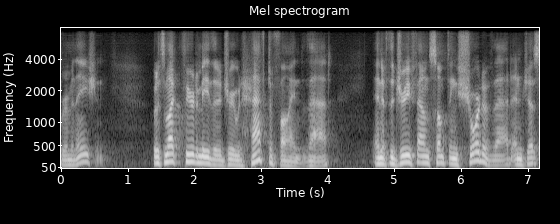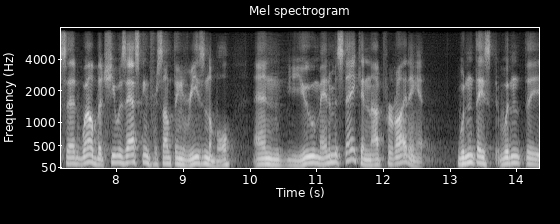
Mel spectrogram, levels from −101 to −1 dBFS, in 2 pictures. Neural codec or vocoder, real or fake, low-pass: codec, 16 kHz, about 1 kbps, DyCAST, with the encoder's durations; fake; 7.2 kHz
